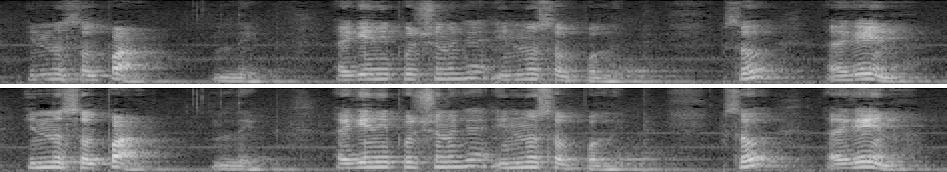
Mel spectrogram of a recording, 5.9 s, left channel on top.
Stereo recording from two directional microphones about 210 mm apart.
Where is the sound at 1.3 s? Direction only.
15° right (ahead or behind).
